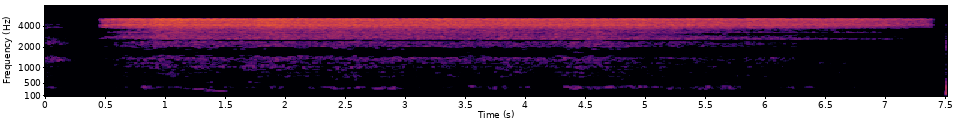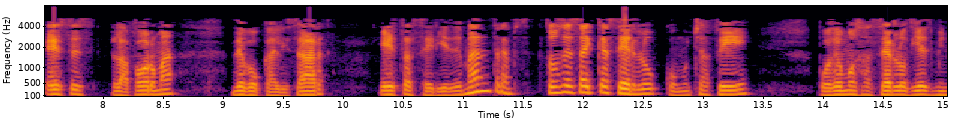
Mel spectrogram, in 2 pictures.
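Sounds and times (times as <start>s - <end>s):
person hissing sss through closed teeth: 0.0s - 7.5s
speech: 7.5s - 15.0s.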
